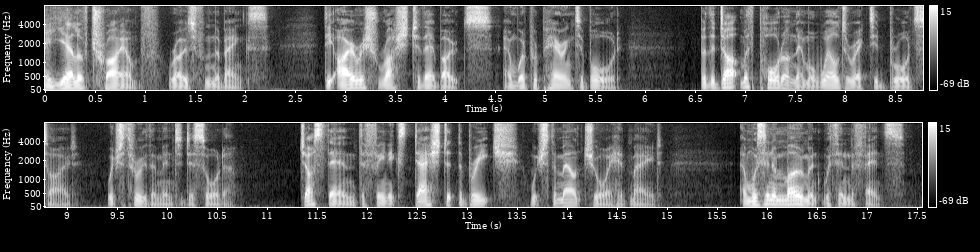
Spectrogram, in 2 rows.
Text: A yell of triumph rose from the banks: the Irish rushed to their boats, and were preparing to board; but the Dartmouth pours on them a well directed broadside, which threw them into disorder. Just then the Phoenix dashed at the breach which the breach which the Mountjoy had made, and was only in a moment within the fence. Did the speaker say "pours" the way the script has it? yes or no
no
